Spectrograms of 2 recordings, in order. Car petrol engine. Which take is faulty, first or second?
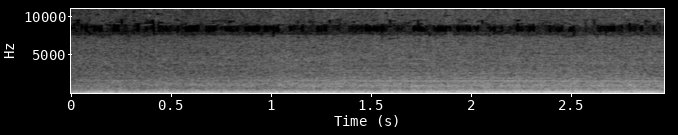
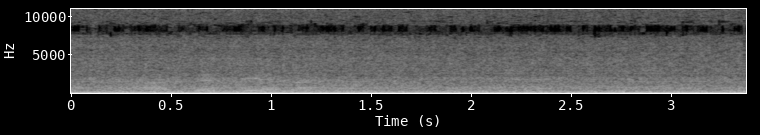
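second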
